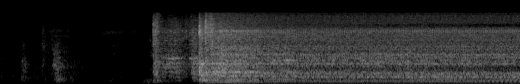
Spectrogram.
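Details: 2015 Honda CR-V four-cylinder (4th gen) after new Gates K070565 serpentine belt: starter cranks briefly, engine settles into a smooth steady idle with no belt squeal or chirp.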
